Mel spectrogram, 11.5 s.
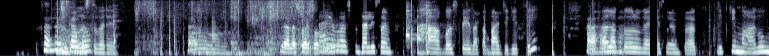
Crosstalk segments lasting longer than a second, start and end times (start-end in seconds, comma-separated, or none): none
